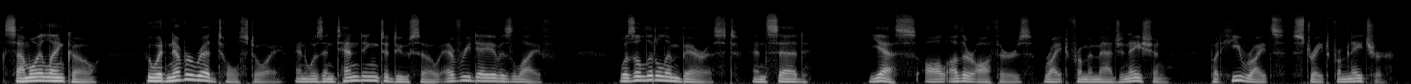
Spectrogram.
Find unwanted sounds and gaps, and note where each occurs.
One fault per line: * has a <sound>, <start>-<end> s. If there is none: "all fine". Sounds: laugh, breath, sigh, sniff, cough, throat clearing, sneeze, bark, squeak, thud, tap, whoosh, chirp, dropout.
all fine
